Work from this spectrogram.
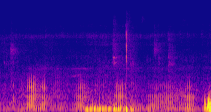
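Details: Siamese cat purring close up, a loud low rumble in uneven surges, louder in the second half, ending with a sharp thump.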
